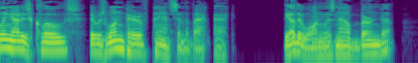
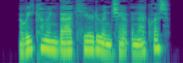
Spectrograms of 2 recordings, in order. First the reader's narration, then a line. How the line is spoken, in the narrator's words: Roxy asked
